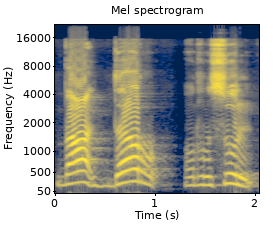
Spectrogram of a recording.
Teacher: الف اور لام کو نہیں پڑھنا دال کو رو کے ساتھ ملانا ہے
